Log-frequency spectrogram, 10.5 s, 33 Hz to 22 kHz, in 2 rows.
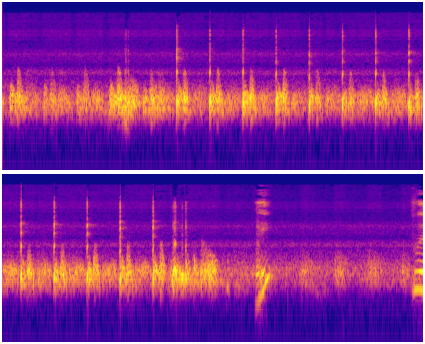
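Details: Rapid, regular whooshing fetal heartbeat on Doppler at 17 weeks of pregnancy, about 145 a minute, with a brief movement noise near the end.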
